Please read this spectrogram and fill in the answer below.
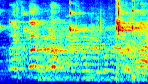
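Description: Basketball practice in a gym: a ball bouncing on the hardwood floor, with players' voices calling out on the court.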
